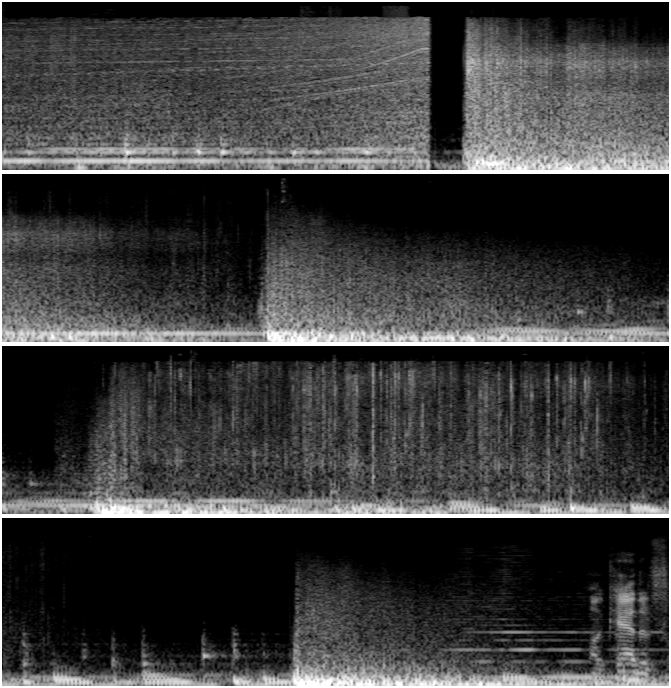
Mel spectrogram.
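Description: Four deep underground blasting explosions in an old opal mine, each a heavy boom that rumbles and decays, spaced a few seconds apart amid steady machinery hum.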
